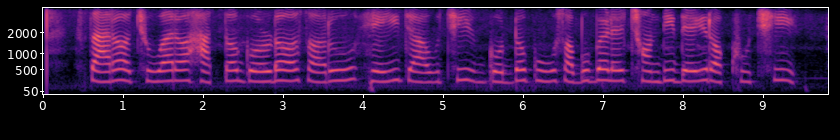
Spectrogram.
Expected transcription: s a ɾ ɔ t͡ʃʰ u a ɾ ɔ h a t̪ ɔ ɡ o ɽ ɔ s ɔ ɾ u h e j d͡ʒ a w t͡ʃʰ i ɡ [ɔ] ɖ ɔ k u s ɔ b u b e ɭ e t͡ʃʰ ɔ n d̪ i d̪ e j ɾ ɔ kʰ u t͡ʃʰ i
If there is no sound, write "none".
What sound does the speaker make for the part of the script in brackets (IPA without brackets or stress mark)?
o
